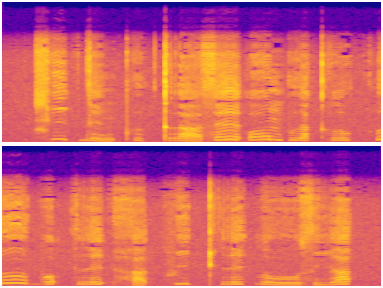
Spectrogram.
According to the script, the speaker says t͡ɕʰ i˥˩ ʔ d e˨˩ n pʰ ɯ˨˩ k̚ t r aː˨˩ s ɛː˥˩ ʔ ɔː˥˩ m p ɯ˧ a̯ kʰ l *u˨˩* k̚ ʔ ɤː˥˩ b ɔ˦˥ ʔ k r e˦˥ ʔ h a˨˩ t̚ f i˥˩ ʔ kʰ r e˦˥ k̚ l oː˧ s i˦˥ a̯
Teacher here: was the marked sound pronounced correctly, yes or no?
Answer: no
